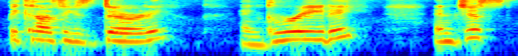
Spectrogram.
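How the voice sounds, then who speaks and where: A woman playing a friendly, bold frontier townswoman in a western audio play, slightly husky and chatty. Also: on the high side, expressive, unhurried, a little mellow. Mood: indignant.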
